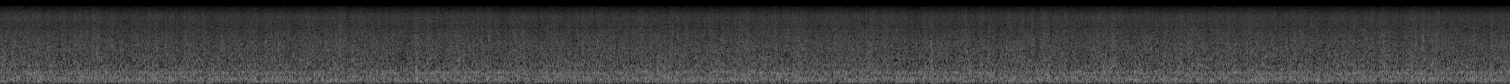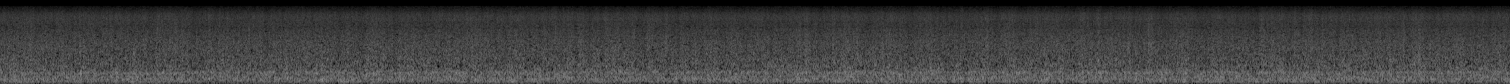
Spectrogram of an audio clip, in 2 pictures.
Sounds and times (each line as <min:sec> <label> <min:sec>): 0:00.0 Waterfall 0:30.2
